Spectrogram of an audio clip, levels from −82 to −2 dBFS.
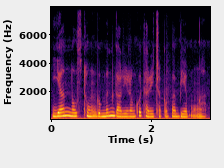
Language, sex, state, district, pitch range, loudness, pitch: Garo, female, Meghalaya, West Garo Hills, 205-235 Hz, -16 LUFS, 220 Hz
